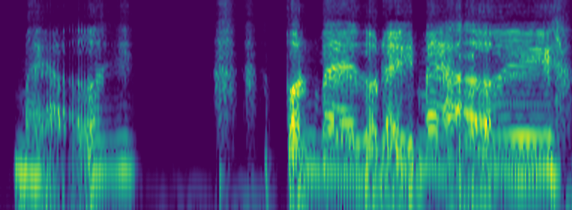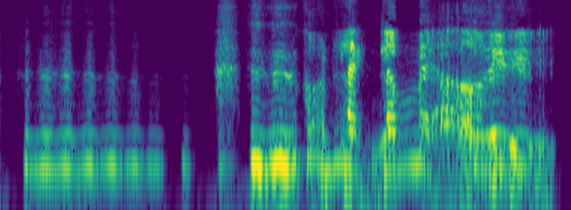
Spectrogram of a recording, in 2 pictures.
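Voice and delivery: very high, soft and slow ghost voice; a cold drowned child calling for mother; ghostly son's voice. Acted. Drowned son's ghost calling to his mother, high and slow.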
